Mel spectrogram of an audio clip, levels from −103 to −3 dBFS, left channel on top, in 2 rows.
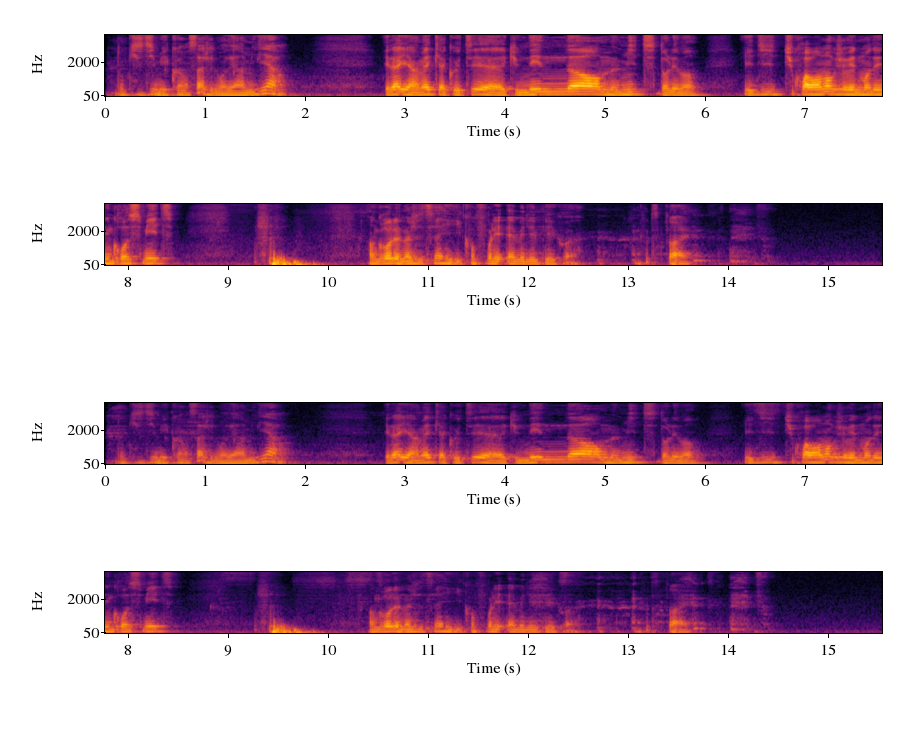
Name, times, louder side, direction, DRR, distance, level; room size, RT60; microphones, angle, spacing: voice 1, 0.1-1.8 2.8-5.9 6.4-8.4 9.3-9.7 10.4-12.5 13.4-13.6, left 5 dB, 40° left, 0.3 m, -26 dB
voice 2, 10.2-10.5 12.0-12.2 12.7-13.4 13.6-13.7 14.0-14.4, right 1 dB, 45° right, 1.5 m, -52 dB
8.9 x 3.3 x 5.7 m
head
